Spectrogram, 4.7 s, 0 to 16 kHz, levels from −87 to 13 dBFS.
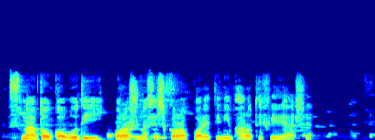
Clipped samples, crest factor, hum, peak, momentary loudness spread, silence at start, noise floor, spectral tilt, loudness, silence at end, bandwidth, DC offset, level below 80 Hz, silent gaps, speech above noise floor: under 0.1%; 16 dB; none; -2 dBFS; 10 LU; 0.15 s; -52 dBFS; -4.5 dB/octave; -18 LUFS; 0.05 s; 8 kHz; under 0.1%; -62 dBFS; none; 35 dB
